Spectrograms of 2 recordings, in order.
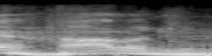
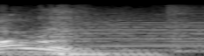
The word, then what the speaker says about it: Haaland: E não é Haaland, né? É Haaland. Haaland. É uma pronúncia, cara. A gente fala tudo errado, sabia? – Haaland.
